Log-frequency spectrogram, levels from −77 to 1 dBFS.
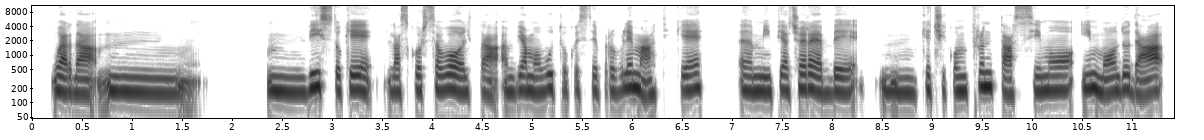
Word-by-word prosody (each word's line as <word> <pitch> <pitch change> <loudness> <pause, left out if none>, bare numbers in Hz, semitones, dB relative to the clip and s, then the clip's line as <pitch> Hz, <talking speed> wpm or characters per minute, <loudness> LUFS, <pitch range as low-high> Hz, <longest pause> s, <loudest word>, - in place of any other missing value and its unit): guarda, 165 -3 +3
mhmm, 170 +3 -1 0.7
mhmm, 170 -2 +1
visto 205 0 +2
che, 185 -1 +1
la 175 - -1
scorsa 185 +2 -3
volta, 170 -4 +2
abbiamo 180 0 0
avuto 195 +4 -2
queste 180 -2 -8
problematiche, 185 +1 0 0.4
uhm, 180 -2 +1
mi 175 -1 +1
piacerebbe, 175 -3 +1 0.2
mhmm, 165 -1 -2
che 190 - -4
ci 180 - -6
confrontassimo 185 -1 0
in 205 +1 +2
modo 180 +2 +1
da, - - +5
180 Hz, 115 wpm, -20 LUFS, 170-190 Hz, 0.7 s, da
